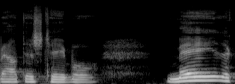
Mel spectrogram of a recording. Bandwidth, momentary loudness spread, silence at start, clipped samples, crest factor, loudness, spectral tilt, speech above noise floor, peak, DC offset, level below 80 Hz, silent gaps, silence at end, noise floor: 15 kHz; 16 LU; 0 s; under 0.1%; 18 dB; -20 LUFS; -7.5 dB/octave; 31 dB; -4 dBFS; under 0.1%; -66 dBFS; none; 0 s; -51 dBFS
